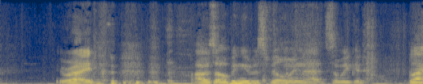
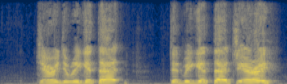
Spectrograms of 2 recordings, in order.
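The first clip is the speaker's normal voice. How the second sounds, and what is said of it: Yelling. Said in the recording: “you're yelling”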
